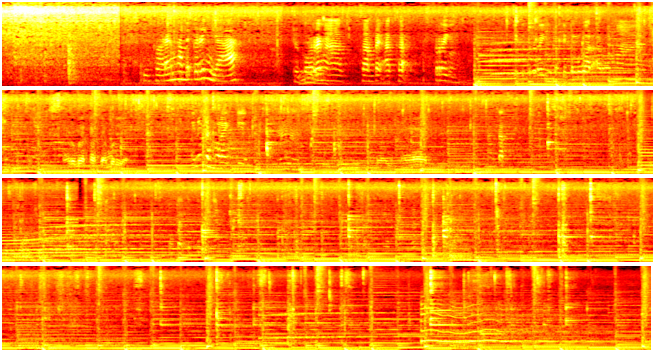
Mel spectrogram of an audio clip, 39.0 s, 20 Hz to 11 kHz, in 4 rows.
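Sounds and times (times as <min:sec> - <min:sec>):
mushrooms sizzling in hot oil: 0:00.0 - 0:39.0
background music: 0:07.1 - 0:39.0
spatula scraping and stirring: 0:07.6 - 0:16.3, 0:29.5 - 0:31.9.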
